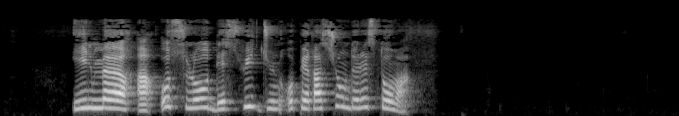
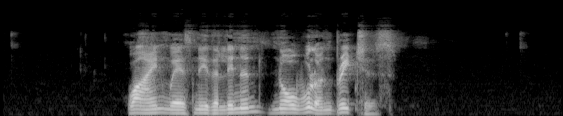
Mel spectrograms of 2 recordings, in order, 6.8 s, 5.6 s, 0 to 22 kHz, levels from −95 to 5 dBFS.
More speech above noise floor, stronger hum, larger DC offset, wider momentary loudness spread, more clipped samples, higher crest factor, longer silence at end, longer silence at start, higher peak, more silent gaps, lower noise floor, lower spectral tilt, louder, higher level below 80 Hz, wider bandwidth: first, 68 dB vs 61 dB; neither; neither; about the same, 13 LU vs 11 LU; neither; about the same, 22 dB vs 20 dB; first, 2.7 s vs 1.7 s; second, 0.75 s vs 1.3 s; about the same, 0 dBFS vs -2 dBFS; neither; first, -88 dBFS vs -80 dBFS; second, -2.5 dB/octave vs -5 dB/octave; about the same, -20 LUFS vs -19 LUFS; second, -78 dBFS vs -58 dBFS; first, 11.5 kHz vs 9 kHz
